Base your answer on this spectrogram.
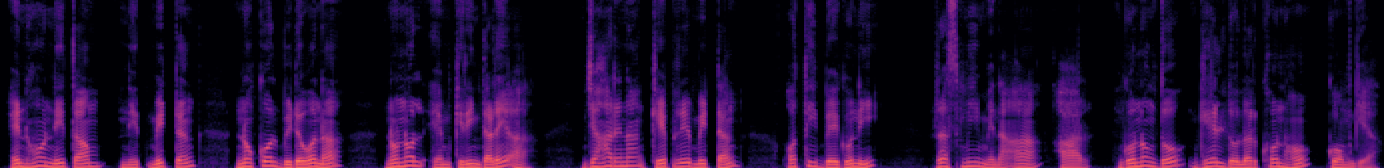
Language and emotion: Santali, neutral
